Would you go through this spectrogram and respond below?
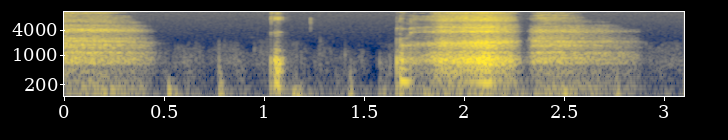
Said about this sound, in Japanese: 心臓の音聞こえる。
